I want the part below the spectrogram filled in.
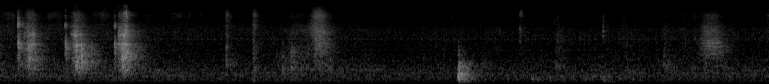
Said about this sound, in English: Just need a few twists of pepper.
